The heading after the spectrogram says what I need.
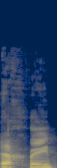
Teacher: So here's my augment ἠ And then let me aspirate that gamma. So the gamma is going to become a chi χ.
